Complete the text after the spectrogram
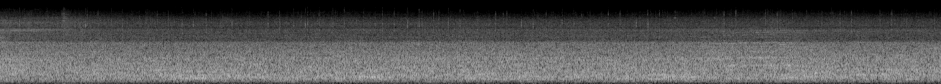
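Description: A model train rumbles steadily along its tracks.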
